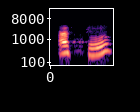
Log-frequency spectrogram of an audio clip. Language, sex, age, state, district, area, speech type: Sanskrit, female, 30-45, Karnataka, Dakshina Kannada, urban, conversation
